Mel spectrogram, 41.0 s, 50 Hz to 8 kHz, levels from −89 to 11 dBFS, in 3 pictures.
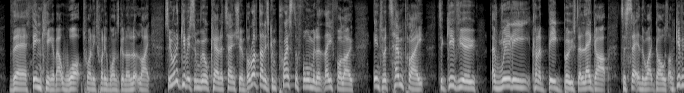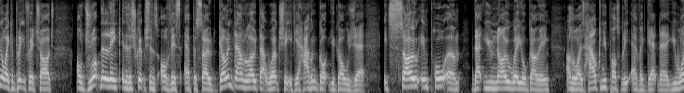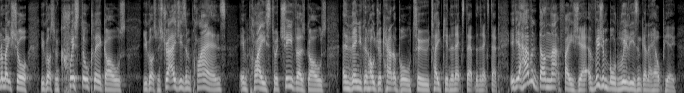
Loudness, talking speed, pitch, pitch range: -19 LUFS, 225 wpm, 155 Hz, 135-180 Hz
